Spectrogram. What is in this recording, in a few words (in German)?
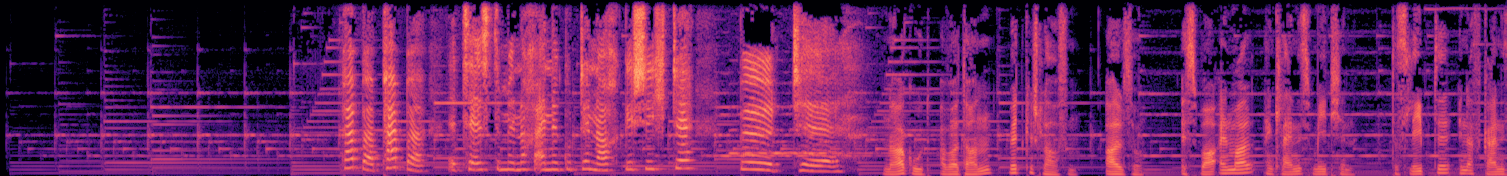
Werbung Kinderhilfe; Maerchen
